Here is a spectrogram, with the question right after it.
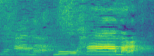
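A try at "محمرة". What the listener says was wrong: No, you're pronouncing it R. Muhammad. It's Muhammad.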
